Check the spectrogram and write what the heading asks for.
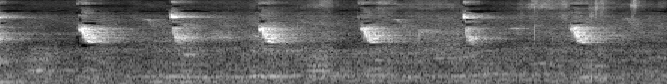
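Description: A bird repeating a short, high chirp that falls in pitch, about every two-thirds of a second, six or seven times.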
